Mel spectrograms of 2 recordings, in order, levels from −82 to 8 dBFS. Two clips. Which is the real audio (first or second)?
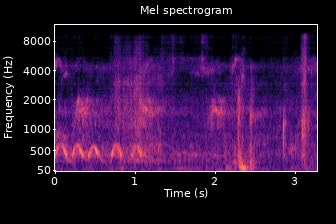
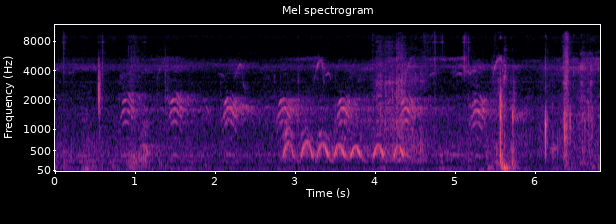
second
